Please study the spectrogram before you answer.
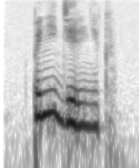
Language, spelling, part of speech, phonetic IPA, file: Russian, понедельник, noun, [pənʲɪˈdʲelʲnʲɪk], Ru-понедельник.ogg
- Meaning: Monday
